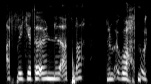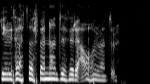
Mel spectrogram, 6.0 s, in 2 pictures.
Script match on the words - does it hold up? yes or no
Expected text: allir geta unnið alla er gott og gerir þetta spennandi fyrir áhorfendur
yes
